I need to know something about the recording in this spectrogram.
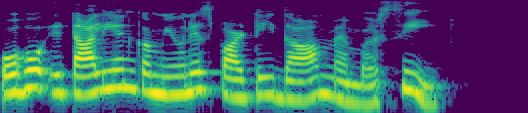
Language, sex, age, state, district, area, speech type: Punjabi, female, 30-45, Punjab, Jalandhar, urban, read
